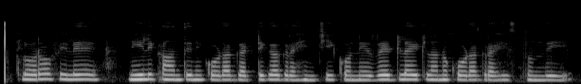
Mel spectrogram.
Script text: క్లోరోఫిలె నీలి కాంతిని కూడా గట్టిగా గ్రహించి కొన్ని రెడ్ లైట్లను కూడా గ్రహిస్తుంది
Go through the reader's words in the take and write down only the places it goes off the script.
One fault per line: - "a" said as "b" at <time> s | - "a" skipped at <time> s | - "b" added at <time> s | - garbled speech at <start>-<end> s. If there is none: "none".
none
